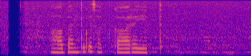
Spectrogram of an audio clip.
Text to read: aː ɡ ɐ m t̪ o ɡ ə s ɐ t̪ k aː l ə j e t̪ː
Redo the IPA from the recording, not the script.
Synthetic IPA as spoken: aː ɡ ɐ n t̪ u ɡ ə s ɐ t̪ k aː ɾ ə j e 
